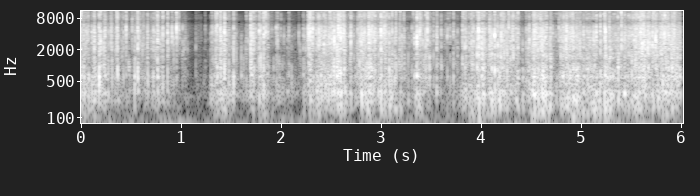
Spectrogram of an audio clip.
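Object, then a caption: Thin plastic-film bag holding small plastic bricks. A small printed plastic-film Lego City polybag with bricks inside is held in both hands while fingertips crinkle and squeeze the film. The result is a dense, bright crackling and rustling with little low end, broken by a brief near-silent pause just after the first second before the crinkling resumes steadily.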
